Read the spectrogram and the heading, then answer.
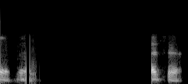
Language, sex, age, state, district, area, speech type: Bodo, male, 30-45, Assam, Chirang, rural, conversation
